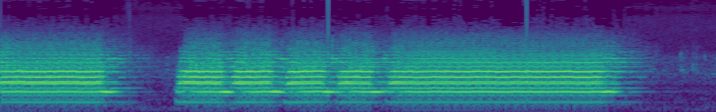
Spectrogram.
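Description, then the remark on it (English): A loud truck horn blares in two long honks, a short blast followed by a longer sustained one, with a deep, brassy tone rich in harmonics. “I'll give it the horn.”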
